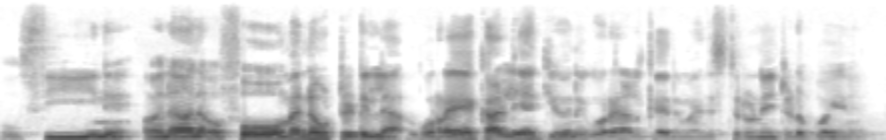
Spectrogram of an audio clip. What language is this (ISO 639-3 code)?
mal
